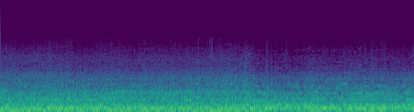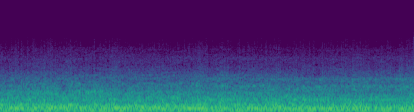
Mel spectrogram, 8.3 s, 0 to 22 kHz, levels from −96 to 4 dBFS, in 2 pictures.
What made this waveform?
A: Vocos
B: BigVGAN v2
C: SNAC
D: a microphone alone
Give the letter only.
D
